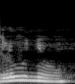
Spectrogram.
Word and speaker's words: Lunyu: Yang pertama judulnya Dasu, yang kedua lunyu. Bacanya misah ya kalau disambung jadi lunyu.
